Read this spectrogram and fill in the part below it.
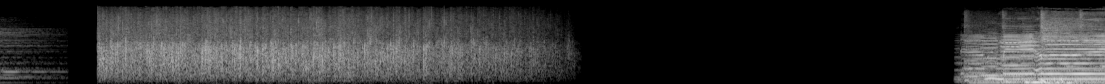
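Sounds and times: audience applause: 1.0s - 5.8s.

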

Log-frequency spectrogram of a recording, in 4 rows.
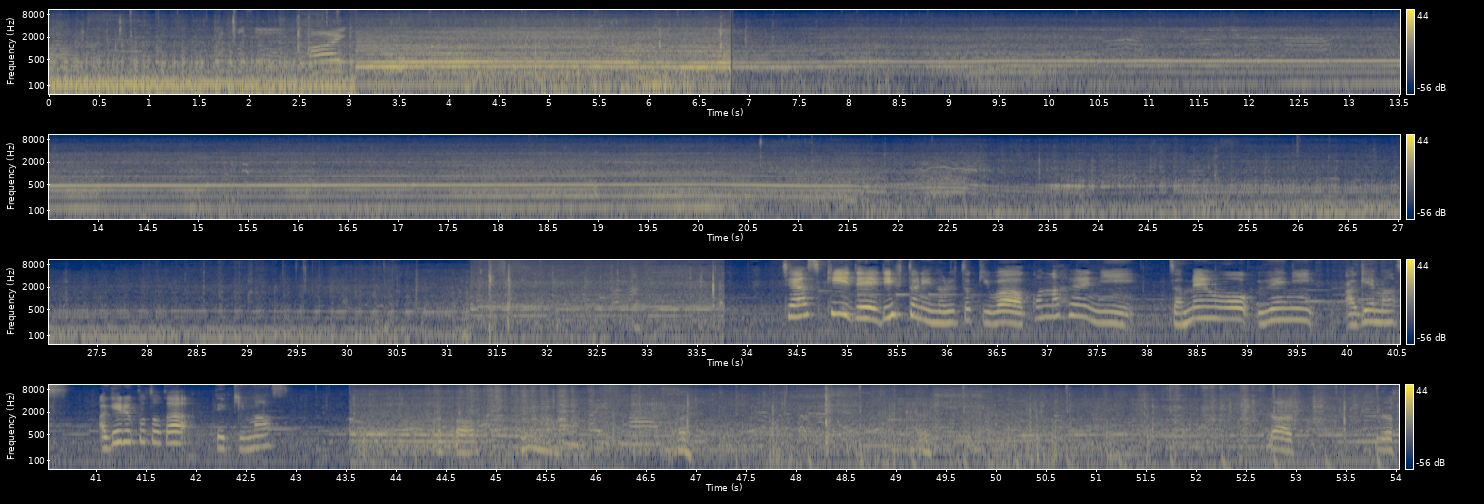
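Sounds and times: snowmobile engine running: 0.0s - 33.9s, 43.5s - 54.0s.

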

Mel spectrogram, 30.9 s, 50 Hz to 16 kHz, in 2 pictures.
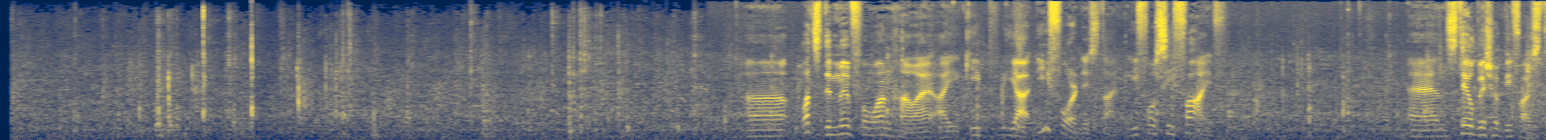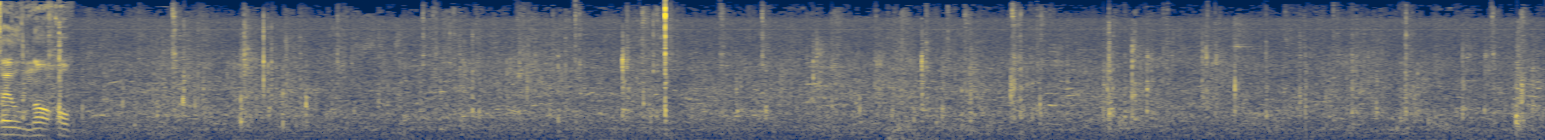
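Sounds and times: murmur of background noise: 0.1s - 30.9s
distant voices: 7.1s - 17.6s.

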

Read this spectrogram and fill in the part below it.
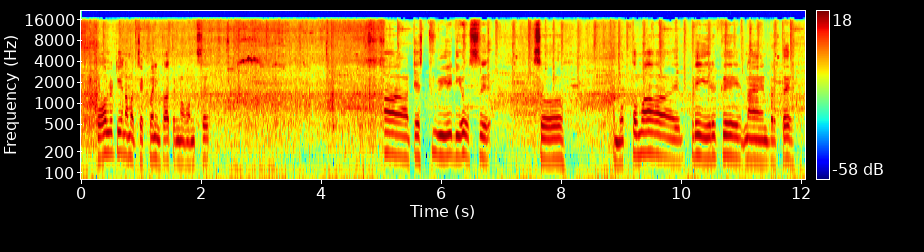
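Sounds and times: wind and road noise rushing: 0.0s - 12.0s.

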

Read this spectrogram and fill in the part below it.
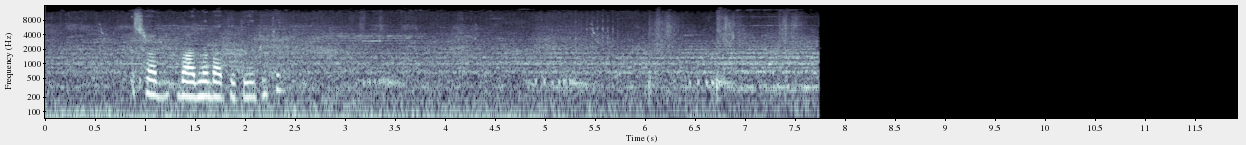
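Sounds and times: pigeons cooing: 3.1s - 3.8s, 4.8s - 5.7s, 6.4s - 7.0s.

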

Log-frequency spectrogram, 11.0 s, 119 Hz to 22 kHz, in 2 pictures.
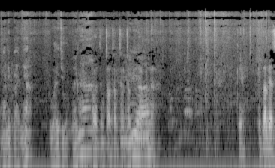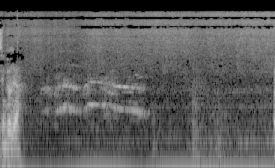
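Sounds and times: rooster crowing: 6.0s - 9.0s.

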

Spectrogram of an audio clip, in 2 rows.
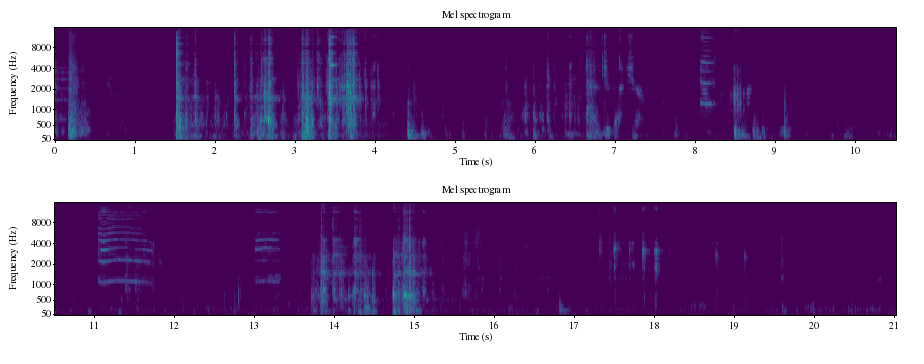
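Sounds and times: kitten meowing: 11.0s - 11.8s, 13.0s - 13.4s.

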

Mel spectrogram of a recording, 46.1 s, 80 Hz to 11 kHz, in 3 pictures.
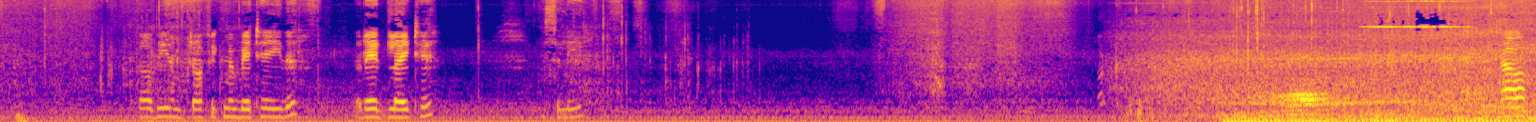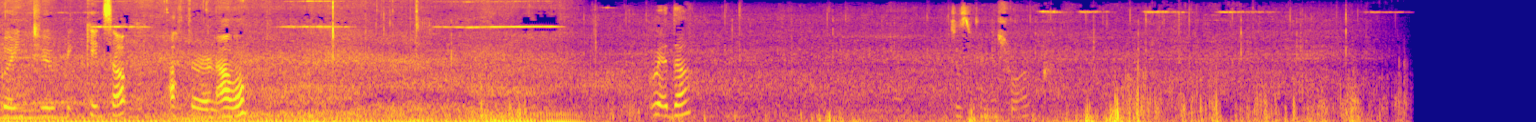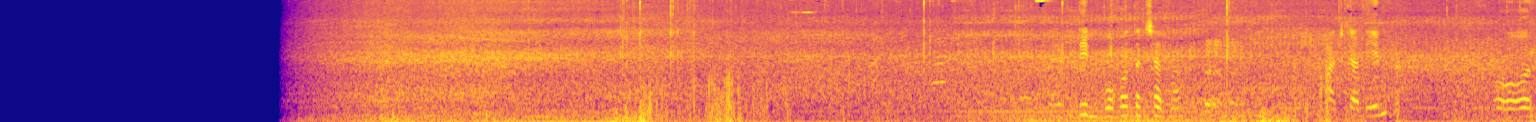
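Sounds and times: road traffic rumble: 0.0s - 29.5s, 33.6s - 46.0s.

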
